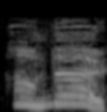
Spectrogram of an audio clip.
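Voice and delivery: play-acted, high voice on the verge of tears. Retelling a scene where a character sees his bent ice pick: imitating someone about to cry. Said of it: "he kind of looks like he's gonna cry".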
